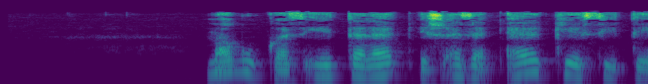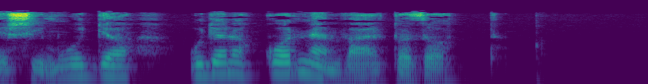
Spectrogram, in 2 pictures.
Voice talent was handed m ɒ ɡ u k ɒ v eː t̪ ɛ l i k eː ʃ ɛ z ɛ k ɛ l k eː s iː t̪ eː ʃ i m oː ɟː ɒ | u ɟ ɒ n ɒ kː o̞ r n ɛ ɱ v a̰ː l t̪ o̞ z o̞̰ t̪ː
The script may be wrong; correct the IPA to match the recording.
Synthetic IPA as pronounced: m ɒ ɡ u k ɒ z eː t̪ ɛ l ɛ k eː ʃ ɛ z ɛ k ɛ l k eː s iː t̪ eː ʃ i m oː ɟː ɒ | u ɟ ɒ n ɒ kː o̞ r n ɛ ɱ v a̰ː l t̪ o̞ z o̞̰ t̪ː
